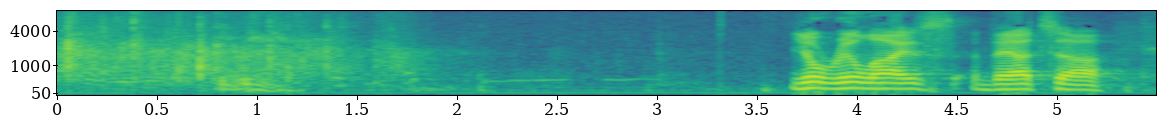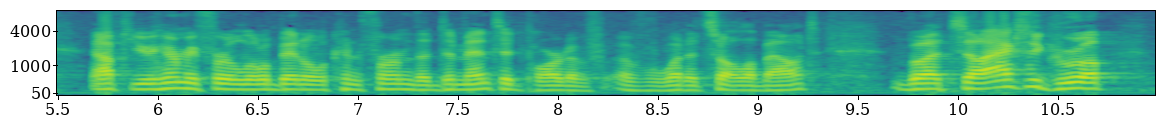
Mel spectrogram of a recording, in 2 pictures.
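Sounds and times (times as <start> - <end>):
audience clapping: 0.0 - 2.1
speech: 3.7 - 10.9.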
